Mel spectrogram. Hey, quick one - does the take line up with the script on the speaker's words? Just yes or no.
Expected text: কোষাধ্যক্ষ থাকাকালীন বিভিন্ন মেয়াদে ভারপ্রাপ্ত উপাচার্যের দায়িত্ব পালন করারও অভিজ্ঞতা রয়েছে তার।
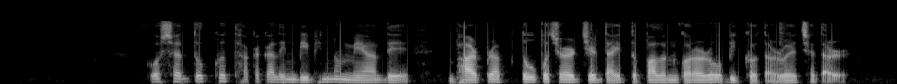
yes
